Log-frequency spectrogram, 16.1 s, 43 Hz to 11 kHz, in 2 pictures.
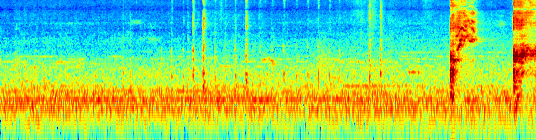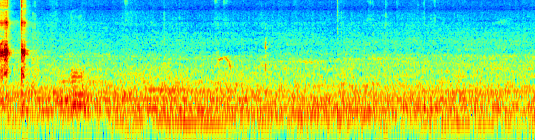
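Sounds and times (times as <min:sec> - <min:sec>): monkey coughing: 0:02.3 - 0:05.9, 0:06.7 - 0:08.6.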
